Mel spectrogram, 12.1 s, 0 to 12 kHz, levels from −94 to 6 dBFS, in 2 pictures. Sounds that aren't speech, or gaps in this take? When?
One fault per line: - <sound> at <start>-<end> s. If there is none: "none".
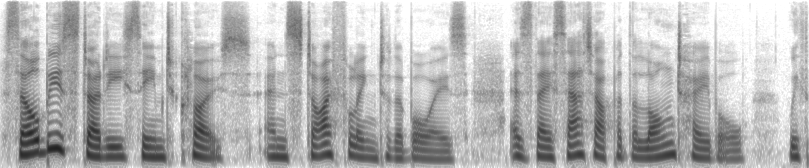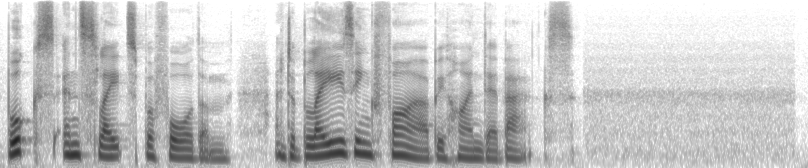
none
